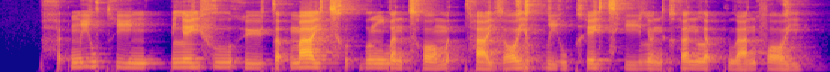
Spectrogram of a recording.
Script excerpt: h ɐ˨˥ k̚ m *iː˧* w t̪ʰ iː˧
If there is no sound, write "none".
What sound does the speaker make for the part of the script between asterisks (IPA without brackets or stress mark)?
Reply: iː˥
